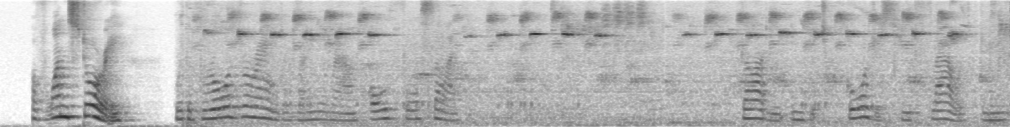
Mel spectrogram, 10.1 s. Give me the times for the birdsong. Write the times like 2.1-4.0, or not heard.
1.8-10.0.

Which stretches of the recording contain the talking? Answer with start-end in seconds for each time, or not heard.
0.3-4.7, 7.4-10.0.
